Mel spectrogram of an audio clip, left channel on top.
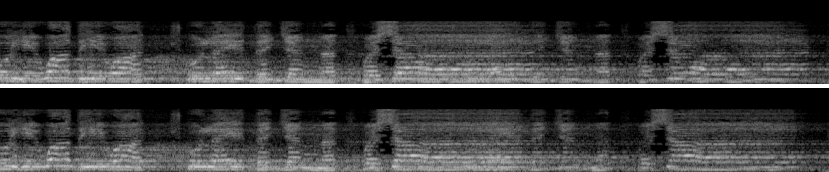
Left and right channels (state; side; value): normal; both; correlation 0.36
